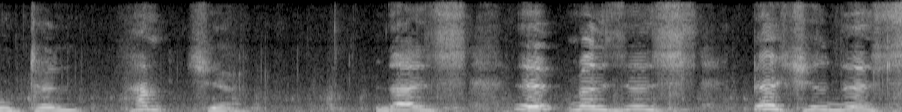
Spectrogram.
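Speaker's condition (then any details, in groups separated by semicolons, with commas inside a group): Cerebral palsy; spastic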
